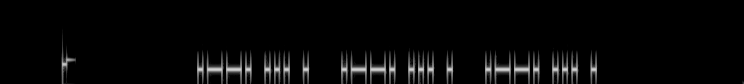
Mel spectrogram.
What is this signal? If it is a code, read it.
Morse code, heard as a keyed tone, about 25 wpm, 700 Hz. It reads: PSE PSE PSE
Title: Abbreviations Repeated 3x - 25wpm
